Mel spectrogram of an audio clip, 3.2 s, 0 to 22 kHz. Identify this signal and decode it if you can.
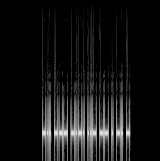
Morse code, heard as a keyed tone, about 50 wpm, 700 Hz. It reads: DOCUMENT
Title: Top 1751-2000 Words 50wpm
